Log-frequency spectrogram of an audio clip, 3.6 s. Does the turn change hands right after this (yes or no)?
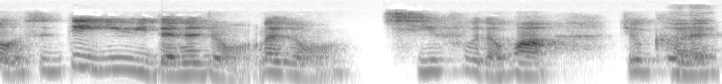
no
